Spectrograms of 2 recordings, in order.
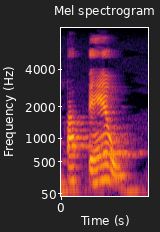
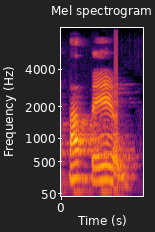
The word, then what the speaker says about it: papel: Se vocês observarem aqui em papel, vocês percebem nitidamente que a palavrinha papel, ela não é o pel, não tem acentuação, né? Vou até pintar aqui de outra coisinha para vocês entenderem, tá vendo? Não está acentuada, mas ela é a sílaba forte, ok?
